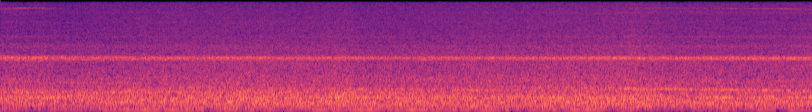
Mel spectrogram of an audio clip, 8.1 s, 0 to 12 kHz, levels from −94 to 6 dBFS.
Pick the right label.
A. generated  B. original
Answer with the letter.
B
